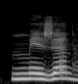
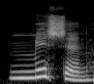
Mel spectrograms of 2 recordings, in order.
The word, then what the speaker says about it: mission: اولین نکته در مورد تلفظ لغت میژن هست. تلفظ درست این کلمه میشن هست و میژن غلطه.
